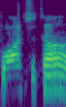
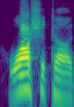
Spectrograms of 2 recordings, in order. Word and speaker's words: Ouachita: Appreciate y'all having me on tonight and ready to give a little preview for Lake Ouachita and talk about what's going on down there.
